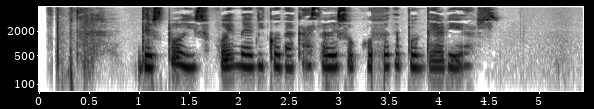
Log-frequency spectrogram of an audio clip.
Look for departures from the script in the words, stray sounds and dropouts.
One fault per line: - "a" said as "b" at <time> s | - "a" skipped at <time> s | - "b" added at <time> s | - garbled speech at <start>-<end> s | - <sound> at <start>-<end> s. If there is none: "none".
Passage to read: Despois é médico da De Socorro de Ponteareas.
- "é" said as "foi" at 1.8 s
- "Casa" added at 2.6 s
- dropout at 3.3-3.5 s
